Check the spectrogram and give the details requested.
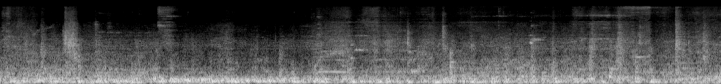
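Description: Local passenger train running along the track, a steady low rumble of wheels on rail with scattered clicks.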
